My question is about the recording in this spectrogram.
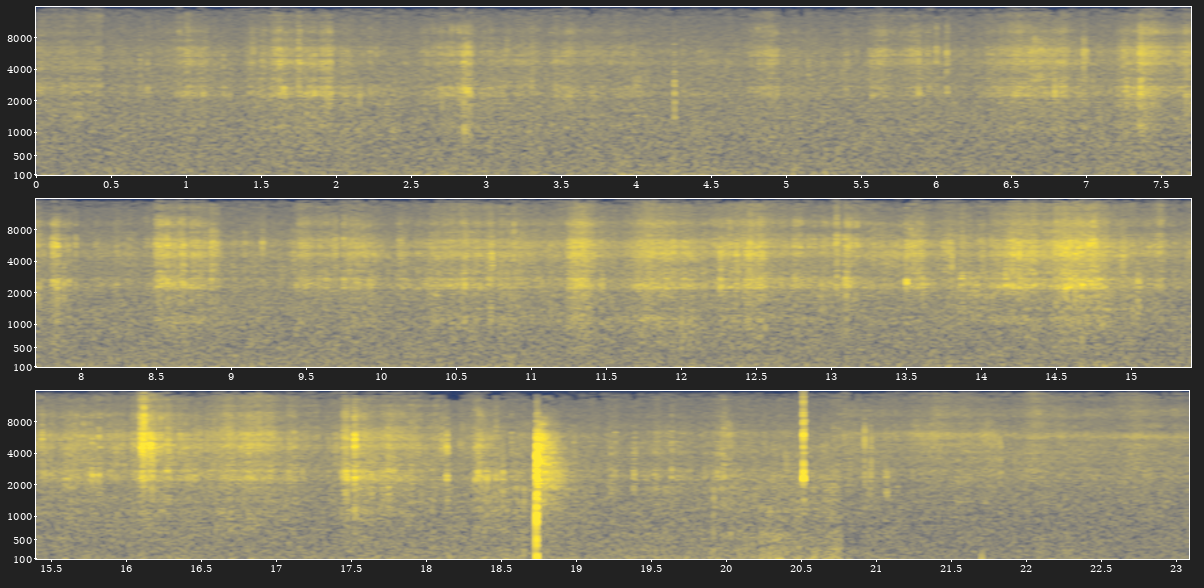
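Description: Dry grass and corn stalks brushing and crunching against a walker's legs in uneven bursts, over a low rumble of wind on the microphone, with one sharp click late on.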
